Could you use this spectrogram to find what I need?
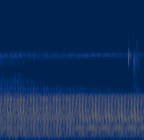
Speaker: this is a very regular sound okay this is when you use amplitude trigger you can see it has a fixed configuration which keeps repeating okay so you can trigger on it you can superimpose it it's exactly the same pattern that gets repeated over and over and the firing rate is very very regular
